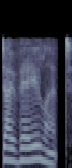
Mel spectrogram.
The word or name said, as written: divalent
